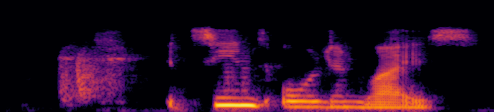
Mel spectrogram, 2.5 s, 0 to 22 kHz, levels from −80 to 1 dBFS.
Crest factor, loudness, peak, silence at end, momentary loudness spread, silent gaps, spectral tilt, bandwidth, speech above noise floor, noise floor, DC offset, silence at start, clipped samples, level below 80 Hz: 14 dB; -16 LUFS; -4 dBFS; 0.15 s; 23 LU; none; -5.5 dB/octave; 7.8 kHz; 21 dB; -37 dBFS; under 0.1%; 0.3 s; under 0.1%; -56 dBFS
